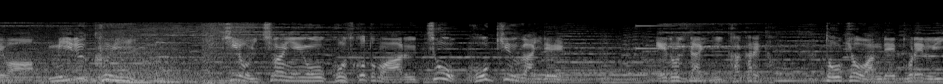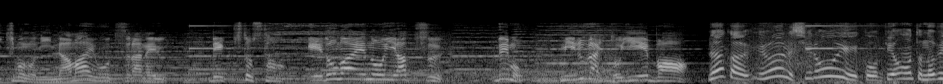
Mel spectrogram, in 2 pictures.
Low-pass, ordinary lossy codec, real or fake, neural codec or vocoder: 7.2 kHz; none; real; none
